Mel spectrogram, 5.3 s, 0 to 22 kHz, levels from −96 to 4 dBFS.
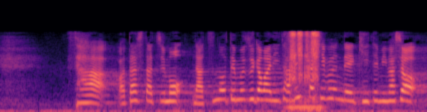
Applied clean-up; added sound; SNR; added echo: none; Writing; -2 dB; none.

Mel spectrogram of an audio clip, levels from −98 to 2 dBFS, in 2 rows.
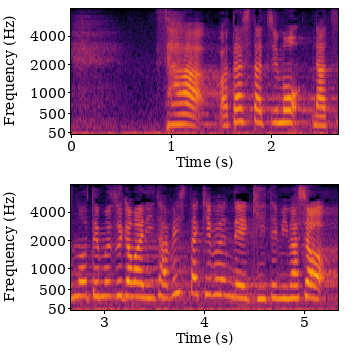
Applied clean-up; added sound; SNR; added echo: none; none; none; none.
